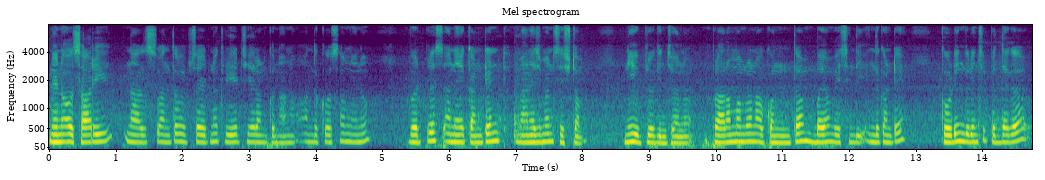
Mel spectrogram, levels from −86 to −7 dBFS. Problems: none marked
